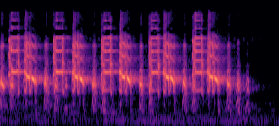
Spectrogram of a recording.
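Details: Dhakni teetar pair, grey francolins, deliver a quick run of about six harsh, squawking phrases, evenly spaced, before falling silent.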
